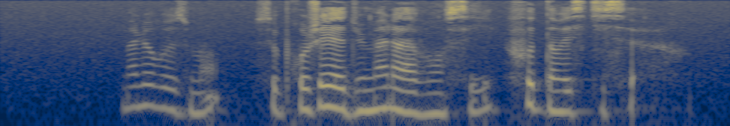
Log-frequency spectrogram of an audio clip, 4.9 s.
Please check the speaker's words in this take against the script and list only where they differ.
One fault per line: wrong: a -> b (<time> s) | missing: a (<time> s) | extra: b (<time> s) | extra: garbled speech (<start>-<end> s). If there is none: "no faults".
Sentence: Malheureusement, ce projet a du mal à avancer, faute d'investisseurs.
no faults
